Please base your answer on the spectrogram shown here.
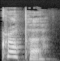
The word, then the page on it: cropper: British English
